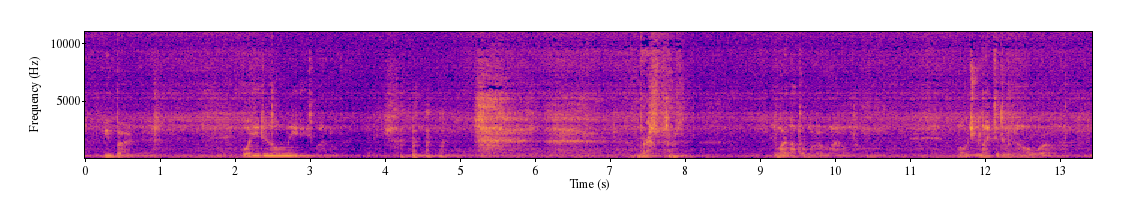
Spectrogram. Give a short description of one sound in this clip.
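A middle-aged man speaks in a low, earnest voice nearby.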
